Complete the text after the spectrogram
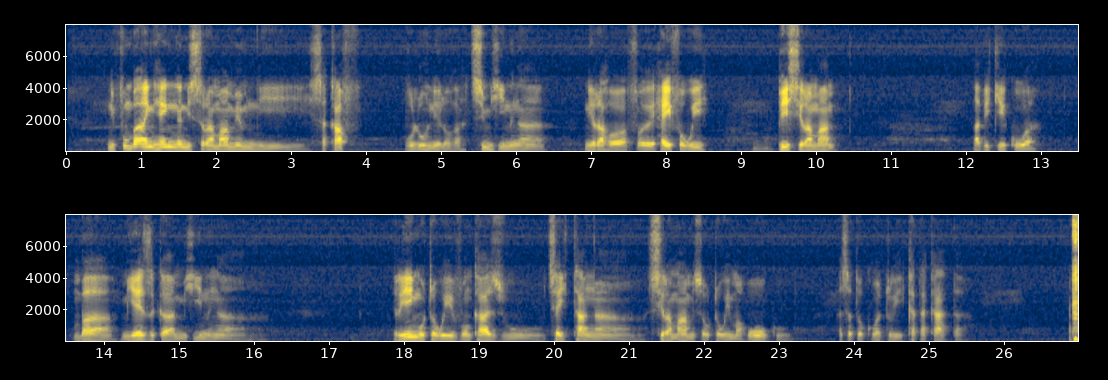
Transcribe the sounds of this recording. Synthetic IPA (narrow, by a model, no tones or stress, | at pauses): nifumbəaɲiɦeŋaŋənisiramamaminisakafu̥ | voluɦəneloɦat͡simiɦinaŋə | niɾaɦfhajfəwe | b̥esiɾamami̥ | avekekuə | mbamiezakəmihinaŋə | reɲuaʈ͡ʂəwevoaŋkazut͡siait̪aŋəsiɾamamisauaʈ͡ʂəwemaɦoɡu | asat̪okuɦaʈ͡ʂwekat̪akat̪ə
